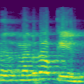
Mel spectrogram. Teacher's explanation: Kalau orang Jawa Rahim kan gitu kan. Jadi kalau Jawa lebih ke kim, kalau orang Sunda lebih ke him.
